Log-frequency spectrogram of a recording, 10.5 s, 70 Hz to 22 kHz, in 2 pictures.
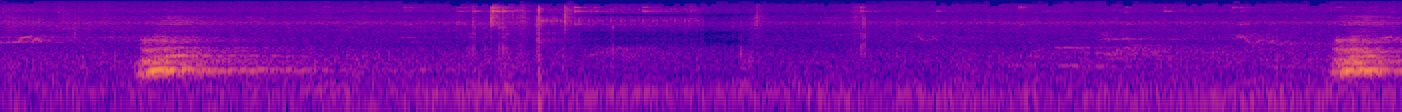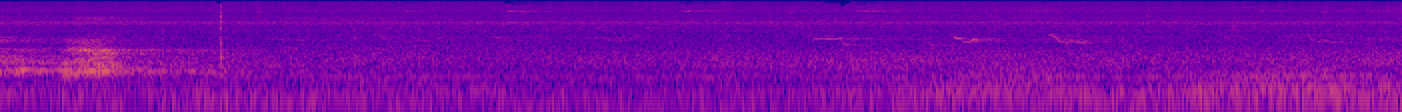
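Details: Neighbor's dog in its own yard in Quitman, Mississippi, on 13 April 2016, barking in alarm at a feral cat that would not run away; two separate harsh barks several seconds apart over steady background hiss, with faint birds chirping.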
